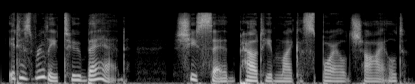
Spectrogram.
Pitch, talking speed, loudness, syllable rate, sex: 185 Hz, 175 wpm, -20 LUFS, 4.2 syllables/s, female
